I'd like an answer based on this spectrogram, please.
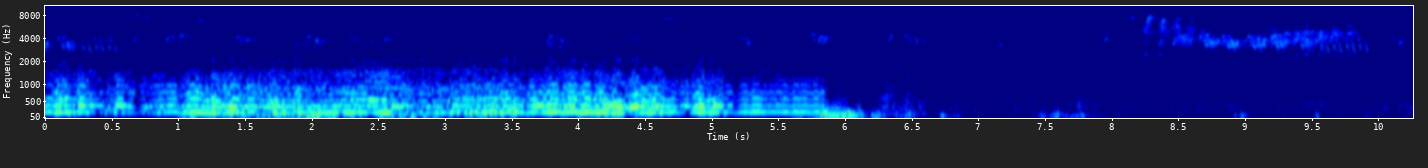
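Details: Wing hum of German wasps visiting a feeding place: a loud, even, low buzz with layered overtones holds for about six seconds, then cuts off, leaving quiet background with faint high chirps.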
